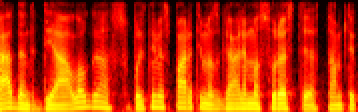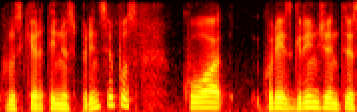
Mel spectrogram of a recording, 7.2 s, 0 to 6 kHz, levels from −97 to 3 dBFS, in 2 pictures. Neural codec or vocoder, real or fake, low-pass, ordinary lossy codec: vocoder, 24 kHz, 100 mel bands, Vocos; fake; 5.4 kHz; Opus, 24 kbps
